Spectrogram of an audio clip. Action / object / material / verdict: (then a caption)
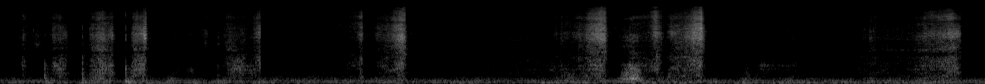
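scrape / rubber sole sheet scrubbed with a stiff brush / rubber / none. A gloved hand scrubs glue across a flat, textured black rubber/foam replacement sole sheet for a Birkenstock sandal, using a stiff-bristled brush on a white table. The result is a series of bright, scratchy brushing strokes over a faint low hum.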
